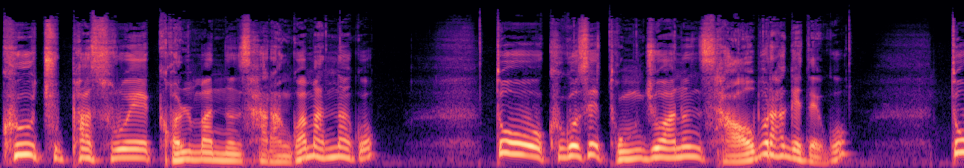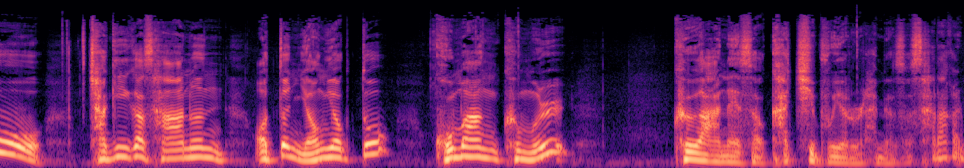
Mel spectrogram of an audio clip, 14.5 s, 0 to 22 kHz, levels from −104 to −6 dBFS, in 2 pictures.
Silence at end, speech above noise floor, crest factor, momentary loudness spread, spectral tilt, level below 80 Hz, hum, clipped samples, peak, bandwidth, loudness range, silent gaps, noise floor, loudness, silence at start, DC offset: 0 s; 42 dB; 18 dB; 12 LU; -6 dB/octave; -58 dBFS; none; under 0.1%; -4 dBFS; 16 kHz; 3 LU; none; -64 dBFS; -22 LUFS; 0 s; under 0.1%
